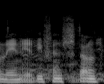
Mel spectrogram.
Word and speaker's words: Leni Riefenstahl: Dakle, ostanimo kod izgovora Leni Riefenstahl.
